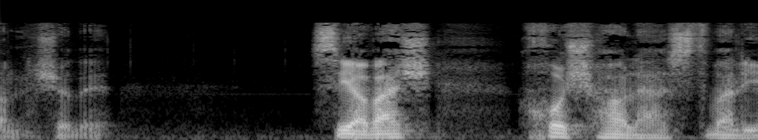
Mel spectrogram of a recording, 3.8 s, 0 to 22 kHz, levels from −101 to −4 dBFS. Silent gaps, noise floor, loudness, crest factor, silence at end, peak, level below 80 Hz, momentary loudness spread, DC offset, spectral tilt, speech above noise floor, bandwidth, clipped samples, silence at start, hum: none; -75 dBFS; -29 LUFS; 22 dB; 0 s; -10 dBFS; -48 dBFS; 20 LU; under 0.1%; -4 dB/octave; 45 dB; 11.5 kHz; under 0.1%; 0 s; none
